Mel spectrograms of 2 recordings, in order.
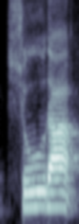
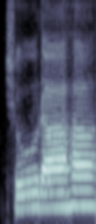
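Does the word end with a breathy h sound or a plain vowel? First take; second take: plain vowel; breathy h. First: The word ends on a plain vowel, no h. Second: The word ends with a breathy h sound.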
